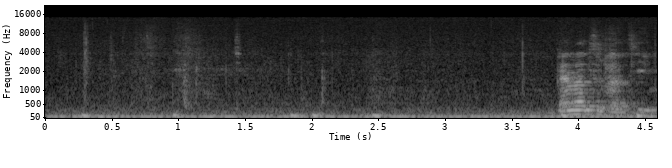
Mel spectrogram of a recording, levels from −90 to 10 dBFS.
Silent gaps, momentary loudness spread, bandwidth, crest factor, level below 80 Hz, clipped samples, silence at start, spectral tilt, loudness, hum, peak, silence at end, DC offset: none; 13 LU; 14.5 kHz; 20 dB; -42 dBFS; under 0.1%; 0 s; -6 dB/octave; -37 LUFS; none; -16 dBFS; 0 s; under 0.1%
